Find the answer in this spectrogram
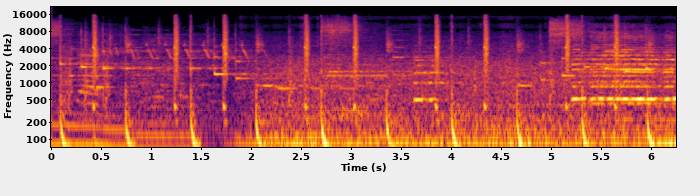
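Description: Background music with a steady beat, sustained bass and melodic notes.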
